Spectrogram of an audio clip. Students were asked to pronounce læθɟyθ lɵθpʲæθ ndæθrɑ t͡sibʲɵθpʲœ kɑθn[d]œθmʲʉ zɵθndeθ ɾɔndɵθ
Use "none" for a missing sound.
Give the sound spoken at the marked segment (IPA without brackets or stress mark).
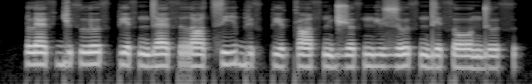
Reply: d͡ʒ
